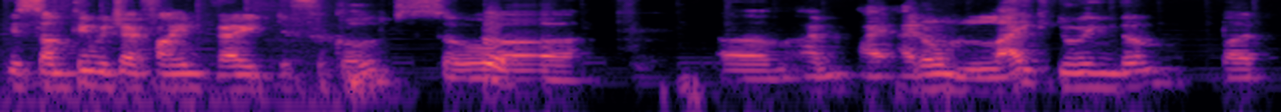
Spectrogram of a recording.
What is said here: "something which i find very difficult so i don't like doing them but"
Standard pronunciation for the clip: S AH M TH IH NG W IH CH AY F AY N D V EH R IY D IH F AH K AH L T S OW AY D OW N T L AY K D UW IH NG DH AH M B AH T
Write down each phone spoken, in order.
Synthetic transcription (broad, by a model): S AH M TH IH NG W IH CH AY F AY N D V EH R IY D IH F AH K AH L T S OW AY D OW N T L AY K D UW IH NG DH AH M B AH T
